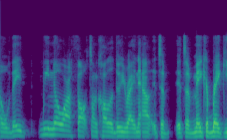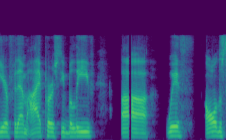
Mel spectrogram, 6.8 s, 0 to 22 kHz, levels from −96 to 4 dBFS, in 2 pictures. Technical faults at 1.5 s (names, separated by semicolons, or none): automatic gain rising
